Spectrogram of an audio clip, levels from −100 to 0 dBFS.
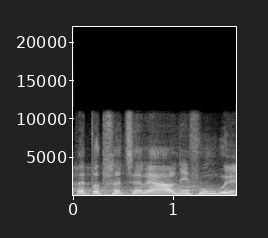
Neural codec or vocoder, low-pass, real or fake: codec, 32 kHz, 1.9 kbps, SNAC; 10.8 kHz; fake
